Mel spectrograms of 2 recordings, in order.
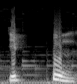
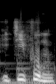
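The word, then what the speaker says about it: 一分: Contohnya misalnya ipung ya, 1 menit ipung. Nah, ini juga bukan ichifung tapi ada kecilnya di sini ya.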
